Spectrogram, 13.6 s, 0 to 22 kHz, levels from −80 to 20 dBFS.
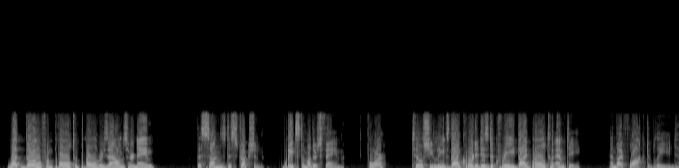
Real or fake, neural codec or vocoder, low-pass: real; none; 7.2 kHz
